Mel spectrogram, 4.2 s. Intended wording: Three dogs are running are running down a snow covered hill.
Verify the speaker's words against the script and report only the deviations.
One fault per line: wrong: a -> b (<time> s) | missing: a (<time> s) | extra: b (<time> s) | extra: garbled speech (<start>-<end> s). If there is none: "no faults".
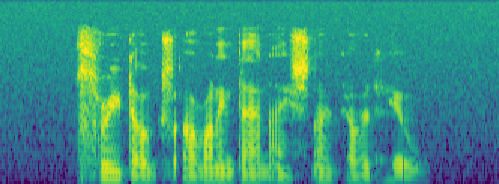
missing: are running (1.9 s)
